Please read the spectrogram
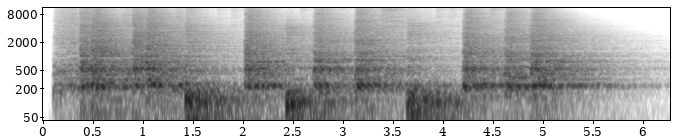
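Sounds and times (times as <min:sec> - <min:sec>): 
continuous varying drum: 0:00.2 - 0:05.1.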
